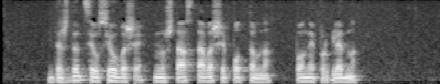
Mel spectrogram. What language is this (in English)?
Bulgarian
